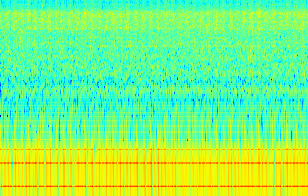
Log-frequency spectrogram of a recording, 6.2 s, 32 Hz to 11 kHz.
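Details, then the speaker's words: Norwood HD36v2 bandsaw mill with new roller guides replacing the ceramics, slabbing a big black oak in 1.5-inch cuts: steady even low engine drone under full load, no bogging or band chatter; band sounds happy, normal cutting. "but it certainly wouldn't be happy this band right now sounds happy so let's take another inch and a half out of it"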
